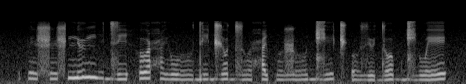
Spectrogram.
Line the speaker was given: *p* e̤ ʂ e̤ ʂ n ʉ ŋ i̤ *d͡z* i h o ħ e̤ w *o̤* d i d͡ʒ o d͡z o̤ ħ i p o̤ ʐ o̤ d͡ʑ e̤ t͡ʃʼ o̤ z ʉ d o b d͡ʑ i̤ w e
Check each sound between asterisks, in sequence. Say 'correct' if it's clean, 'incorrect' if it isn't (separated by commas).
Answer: correct, correct, correct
